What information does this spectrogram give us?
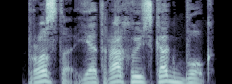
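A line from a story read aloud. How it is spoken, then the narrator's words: Plain. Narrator (Russian): ответил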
